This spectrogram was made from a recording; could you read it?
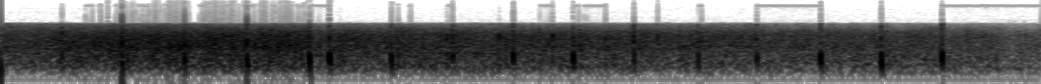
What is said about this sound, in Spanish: ¿Por qué no se ponen de pie los integrantes del SENA de Cundinamarca? Demos a ellos un aplauso grande.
